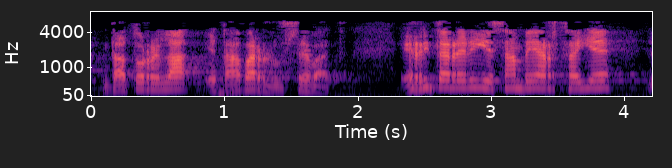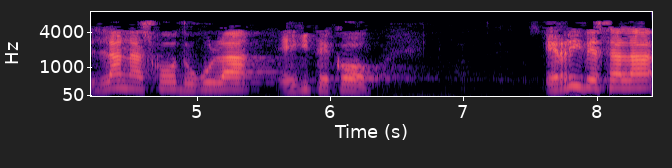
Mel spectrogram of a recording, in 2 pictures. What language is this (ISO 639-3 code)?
eus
